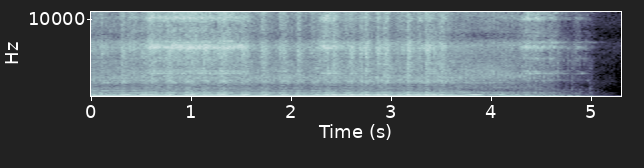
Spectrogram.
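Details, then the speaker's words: 1995 Sea-Doo XP 951 two-stroke engine, just after carb installation, holds a steady fast buzzing idle then shuts off. Idle is about 2,800 rpm, slightly high. The 951s tend to run away, so the idle knob needs backing off a bit. "sounds good idle is almost where we're at you don't want to be at 3000 with the um 951s they do like to run away um so we're about 2 800 probably need to crack it down a little bit"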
